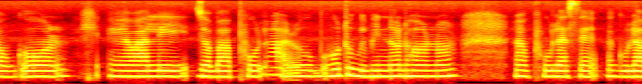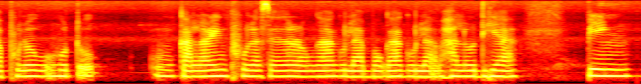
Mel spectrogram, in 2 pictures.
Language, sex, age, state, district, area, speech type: Assamese, female, 30-45, Assam, Sivasagar, rural, spontaneous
